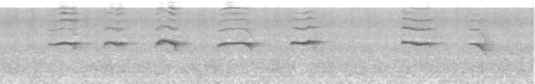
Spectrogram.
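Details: Female pet cockatiel left alone gives loud, short whistled contact calls over and over, seeking attention.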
